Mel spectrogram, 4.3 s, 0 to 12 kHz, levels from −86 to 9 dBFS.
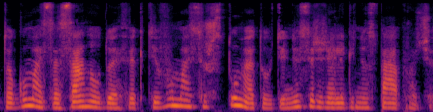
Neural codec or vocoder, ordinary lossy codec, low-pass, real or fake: none; AAC, 32 kbps; 10.8 kHz; real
